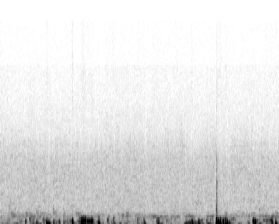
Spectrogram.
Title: Fit male stomach noise after bowel movements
